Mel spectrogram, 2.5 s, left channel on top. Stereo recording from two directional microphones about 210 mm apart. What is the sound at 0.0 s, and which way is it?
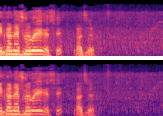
Speech, 30° right (ahead or behind).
